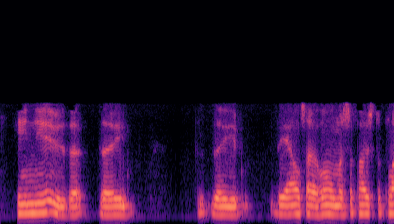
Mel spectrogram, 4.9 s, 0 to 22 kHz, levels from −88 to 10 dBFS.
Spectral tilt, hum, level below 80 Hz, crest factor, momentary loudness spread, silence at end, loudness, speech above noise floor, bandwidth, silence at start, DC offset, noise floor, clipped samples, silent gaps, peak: -12.5 dB/octave; none; -66 dBFS; 14 dB; 9 LU; 0 s; -19 LUFS; 46 dB; 4.1 kHz; 0.2 s; under 0.1%; -65 dBFS; under 0.1%; none; -6 dBFS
